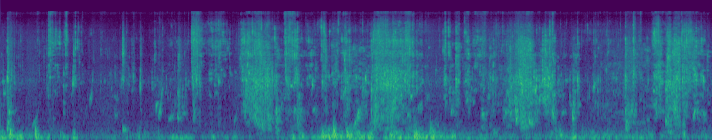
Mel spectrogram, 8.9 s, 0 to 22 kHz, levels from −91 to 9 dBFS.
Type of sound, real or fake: fake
